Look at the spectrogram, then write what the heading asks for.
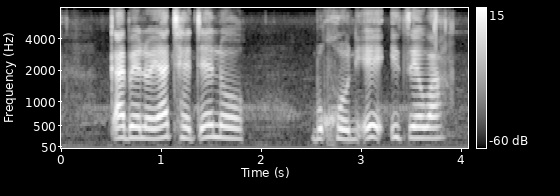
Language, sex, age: Tswana, female, 23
